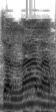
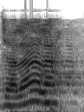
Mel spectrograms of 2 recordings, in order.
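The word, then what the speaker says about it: الجلالة: wafzi al al jalalati jangan jallalah bacanya kalau jallalah adalah hewan yang pemakan najis kalau jalalah lafzul jalalah adalah Allah subhanahu wa taala lafaz jalalah lafaz kemuliaan min ismi bukan ismin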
